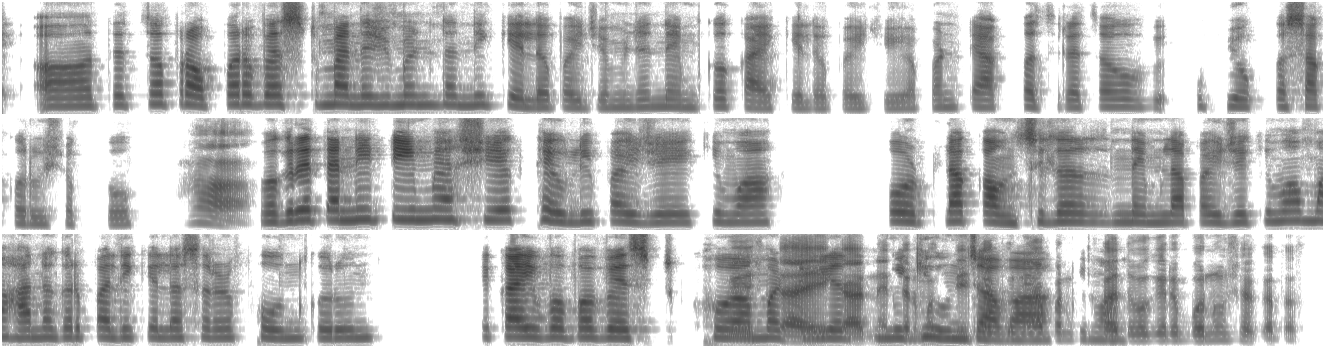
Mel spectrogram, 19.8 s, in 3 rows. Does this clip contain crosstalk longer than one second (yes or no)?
yes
